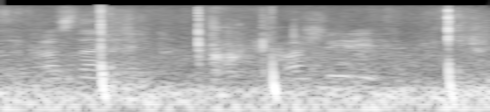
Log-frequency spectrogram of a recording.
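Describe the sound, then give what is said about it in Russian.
A football thuds sharply four times at uneven intervals as it bounces and is kicked in a game where the players orient themselves by hearing the ball, over a steady bed of background noise and faint, indistinct voices. “Ну, а ребята мяч слышат, ориентируются на мяч.”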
